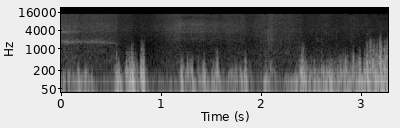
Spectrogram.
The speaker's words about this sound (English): But I wish this wind would stop. I just want to sit on this boat. I'm at the lake now.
